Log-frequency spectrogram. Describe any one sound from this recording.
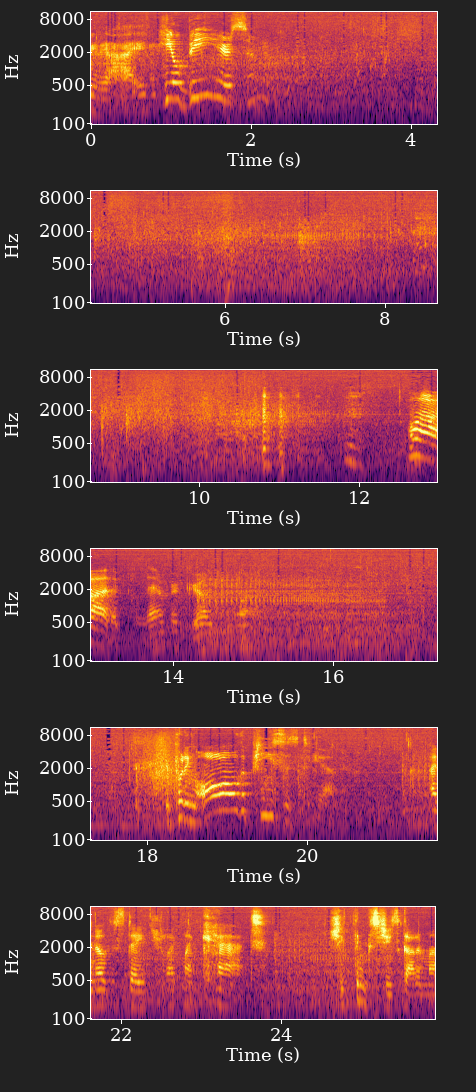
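An older woman talks calmly.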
